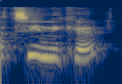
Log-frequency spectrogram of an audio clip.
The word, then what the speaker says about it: Tineke: Did I pronounce that right, Tineke? Yeah, Tineke.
